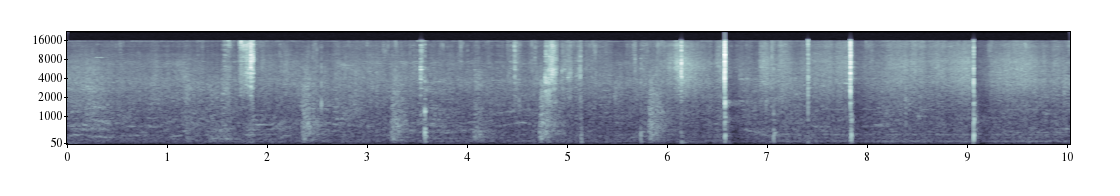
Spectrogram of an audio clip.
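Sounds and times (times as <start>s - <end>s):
cleaver chopping on cutting board: 9.0s - 9.2s.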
